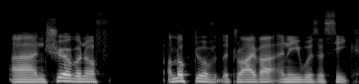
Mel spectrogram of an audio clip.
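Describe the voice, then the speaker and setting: A man with a Northeast English accent at medium pitch, fairly quick and fairly even in intonation, with a dry, close sound free of echo over a quiet background. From northeast England. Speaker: vlogger. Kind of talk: storytelling monologue. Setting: close to microphone. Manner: casual, conversational.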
